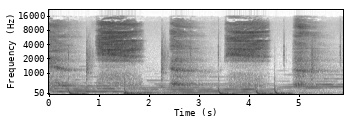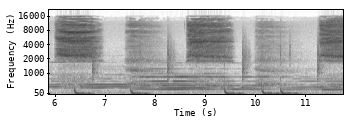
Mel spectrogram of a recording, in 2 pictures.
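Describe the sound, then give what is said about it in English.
Deep breathing during a breathwork session: a steady series of long, airy inhales and exhales, each rushing breath clearly audible over sustained low background tones. “We're just going deeper into the inhales, deeper into the exhales.”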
